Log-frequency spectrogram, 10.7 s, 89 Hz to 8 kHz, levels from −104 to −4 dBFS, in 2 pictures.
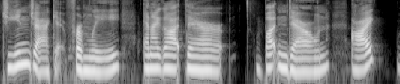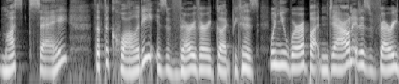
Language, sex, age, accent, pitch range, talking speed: English, female, 20-39, American, 195-255 Hz, 170 wpm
